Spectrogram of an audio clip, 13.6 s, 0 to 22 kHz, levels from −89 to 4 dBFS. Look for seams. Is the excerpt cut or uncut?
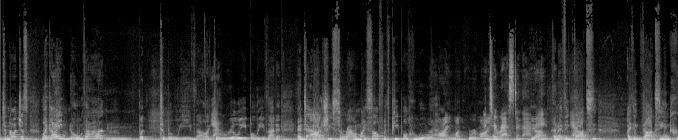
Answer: uncut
